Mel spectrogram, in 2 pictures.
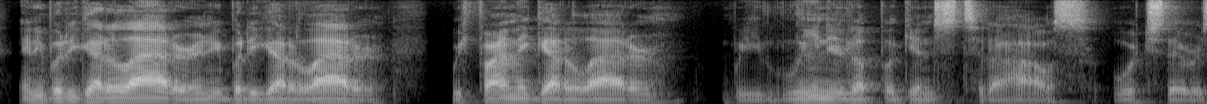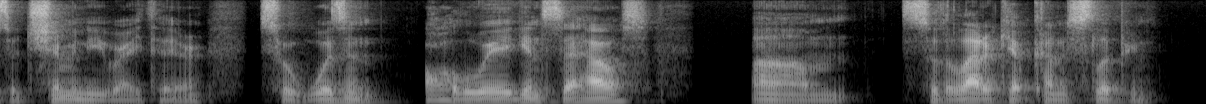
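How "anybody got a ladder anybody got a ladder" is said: plain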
